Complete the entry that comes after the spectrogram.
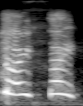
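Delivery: high-pitched, apologetic little voice; Neville apologising. Retold or imitated. Healer sneaking apologies to his partner's victims, apologetic. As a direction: squeak out a furtive apology.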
